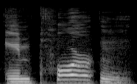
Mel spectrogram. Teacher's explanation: el acento está en tent, en important. Y las otras 2 sílabas pierden sonido. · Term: acentuación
